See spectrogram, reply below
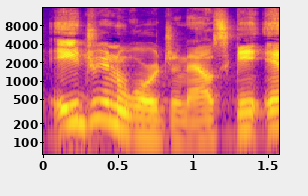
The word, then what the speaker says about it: Adrian Wojnarowski: And for you guys who don't know, Adrian Wojnarowski and Shams Charmania, that's how you say it,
